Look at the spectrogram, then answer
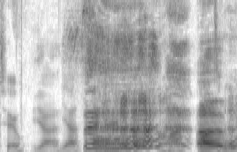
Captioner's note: laughs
